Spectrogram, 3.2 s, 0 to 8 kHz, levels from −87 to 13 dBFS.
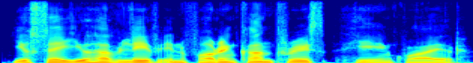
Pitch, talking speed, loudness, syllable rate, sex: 120 Hz, 190 wpm, -18 LUFS, 5.2 syllables/s, male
